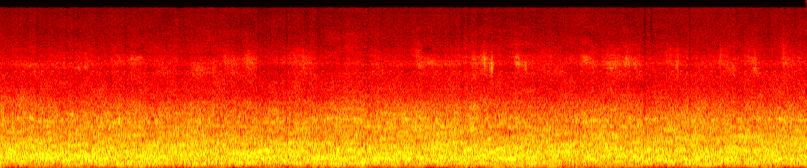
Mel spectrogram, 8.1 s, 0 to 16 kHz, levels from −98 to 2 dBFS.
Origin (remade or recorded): remade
